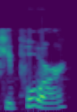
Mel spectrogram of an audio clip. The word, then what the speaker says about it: Kippur: K-I, which is pronounced like E. P, because the dot now is in there. U-R. Kippur. Kippur. Kippur. Kippur. Kippur. They will roll the R and the K is like ch.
